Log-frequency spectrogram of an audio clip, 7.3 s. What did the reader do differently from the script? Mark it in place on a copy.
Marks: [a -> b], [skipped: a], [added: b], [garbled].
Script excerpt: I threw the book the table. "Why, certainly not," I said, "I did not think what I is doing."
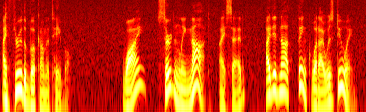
I threw the book [added: on] the table. "Why, certainly not," I said, "I did not think what I [is -> was] doing."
